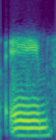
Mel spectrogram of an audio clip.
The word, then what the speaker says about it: Eames: Michelle Eames, and that's spelled E-A-M-E-S, like the Eames chair.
